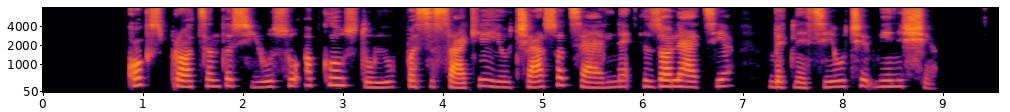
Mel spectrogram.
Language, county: Lithuanian, Alytus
